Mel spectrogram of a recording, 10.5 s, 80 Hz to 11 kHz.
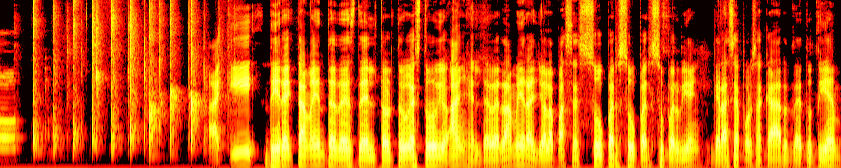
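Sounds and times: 
hands clapping in applause: 0.1s - 3.0s
speech: 2.6s - 10.5s.

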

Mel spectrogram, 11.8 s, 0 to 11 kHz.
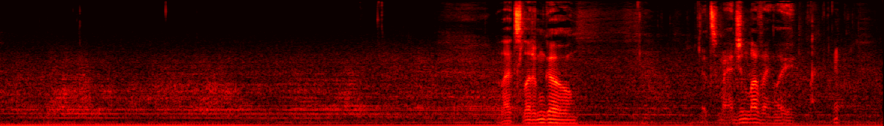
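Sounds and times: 
helicopter droning overhead with engine hum and rotor throb: 0.0s - 11.7s
speech: 6.7s - 7.9s, 9.4s - 11.4s.

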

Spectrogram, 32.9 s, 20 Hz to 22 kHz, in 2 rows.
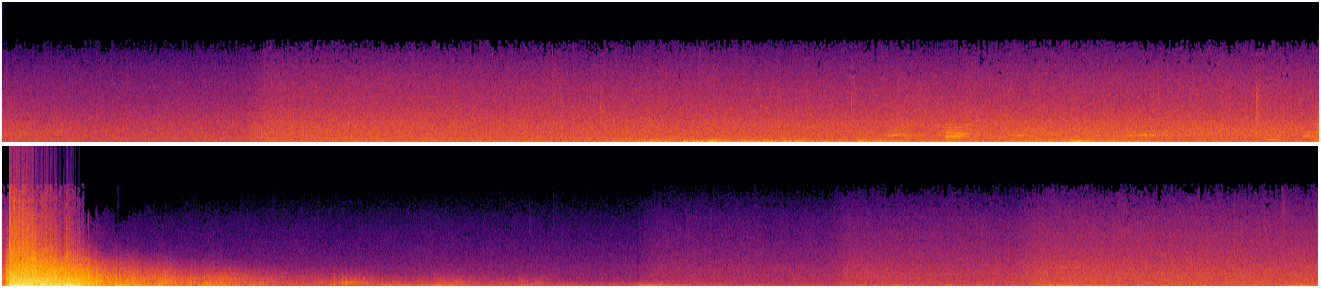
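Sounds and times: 
steady rain falling: 0.0s - 32.9s
thunder rumbling and cracking: 7.7s - 14.6s, 16.3s - 25.0s.

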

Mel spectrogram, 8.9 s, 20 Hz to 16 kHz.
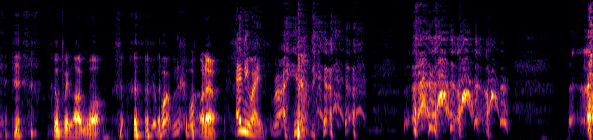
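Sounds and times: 
speech: 0.2s - 5.5s
person coughing: 4.4s - 7.7s, 8.5s - 8.8s.

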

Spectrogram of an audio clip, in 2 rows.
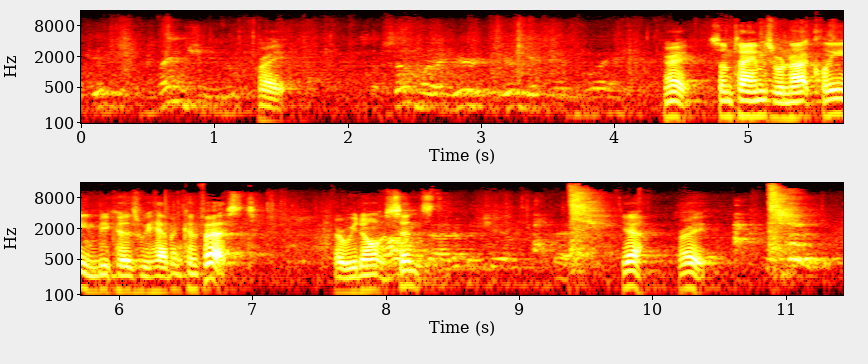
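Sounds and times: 
speech: 0.6s - 1.7s, 2.3s - 8.6s, 9.8s - 11.0s
sharp breathy sneeze: 9.1s - 9.8s, 10.6s - 11.4s.

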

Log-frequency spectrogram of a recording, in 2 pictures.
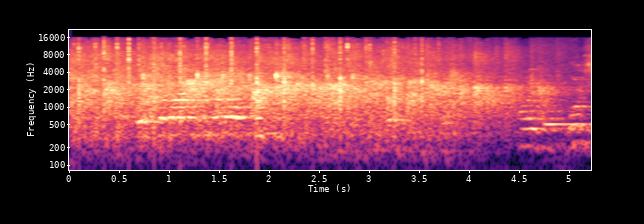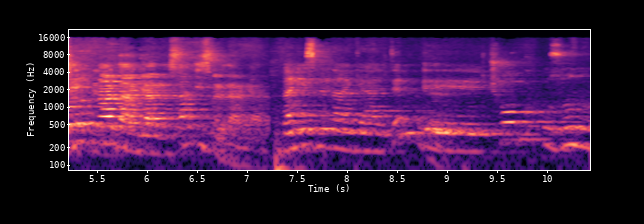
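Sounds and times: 
crowd applauding: 0.0s - 5.7s
speech: 6.2s - 10.4s.

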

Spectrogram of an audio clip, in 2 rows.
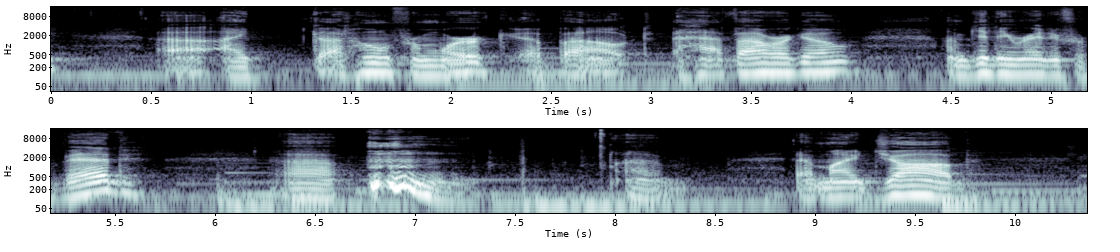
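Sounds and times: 
speech: 0.0s - 7.3s, 8.0s - 10.3s
person clearing throat with rough guttural rasps and grunts: 6.8s - 7.3s.

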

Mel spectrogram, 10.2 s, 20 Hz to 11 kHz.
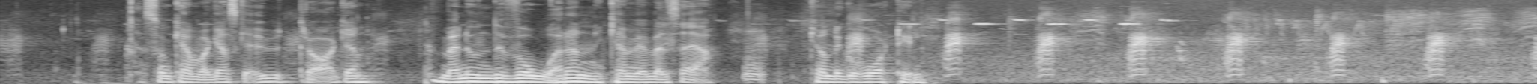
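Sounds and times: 
duck quacking: 0.0s - 0.9s, 5.0s - 10.2s
speech: 0.9s - 6.4s
faint high chirps from other birds: 4.8s - 10.2s.

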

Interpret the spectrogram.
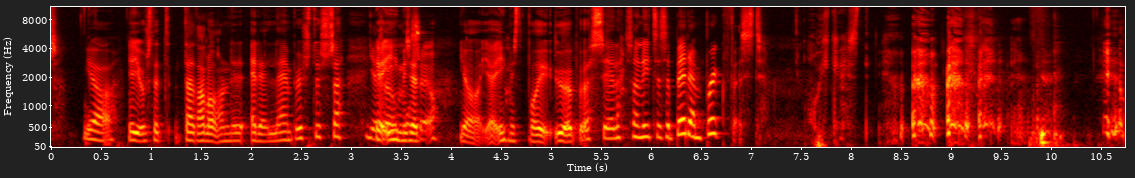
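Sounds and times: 
speech: 0.0s - 10.7s
harsh raspy coughing: 8.4s - 10.1s.

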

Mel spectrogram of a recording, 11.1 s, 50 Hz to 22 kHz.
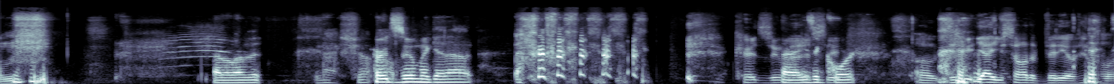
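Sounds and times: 
speech: 0.0s - 0.6s, 2.1s - 11.1s
cat giving a short sharp sound and a rising meow: 1.6s - 2.3s
laughter: 5.2s - 7.1s, 7.8s - 11.1s.

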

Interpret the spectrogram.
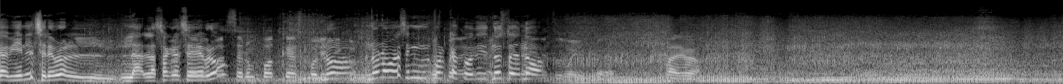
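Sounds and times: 
speech: 0.0s - 7.2s
powerful motorcycle engine roaring: 2.3s - 10.6s.

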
